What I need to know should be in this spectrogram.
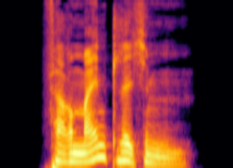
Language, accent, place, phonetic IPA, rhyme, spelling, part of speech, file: German, Germany, Berlin, [fɛɐ̯ˈmaɪ̯ntlɪçm̩], -aɪ̯ntlɪçm̩, vermeintlichem, adjective, De-vermeintlichem.ogg
- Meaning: strong dative masculine/neuter singular of vermeintlich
